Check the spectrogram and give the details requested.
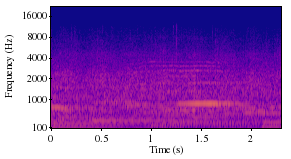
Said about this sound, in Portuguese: Nunca mais diga que você não sabe tocar um instrumento. Esse é um instrumento que Deus te deu. Vamos aplaudi-lo mais uma vez aqui. Esse é um bom instrumento, pode tocar à vontade. Uns tocam mais grave, outros mais agudos.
